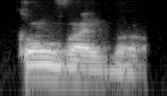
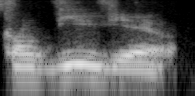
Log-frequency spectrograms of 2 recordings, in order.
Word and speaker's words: convivial: the world is convivial some people used it as convivor uh it's convivial like yeah pronouncing Vivian on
